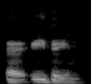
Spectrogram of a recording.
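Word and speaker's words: Étaín: probably tell me that Etain, in earlier Irish, the T, if it was between 2 vowels, should be pronounced more like a D, which is why you get the modern name Edain.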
